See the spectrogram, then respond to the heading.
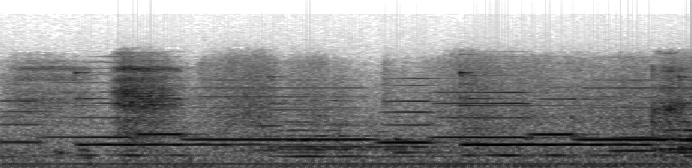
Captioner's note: heavy breathing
